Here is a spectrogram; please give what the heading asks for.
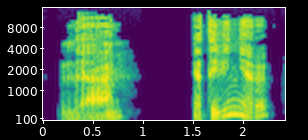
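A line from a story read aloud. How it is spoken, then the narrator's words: Purring. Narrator (Russian): мурлыкнула она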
